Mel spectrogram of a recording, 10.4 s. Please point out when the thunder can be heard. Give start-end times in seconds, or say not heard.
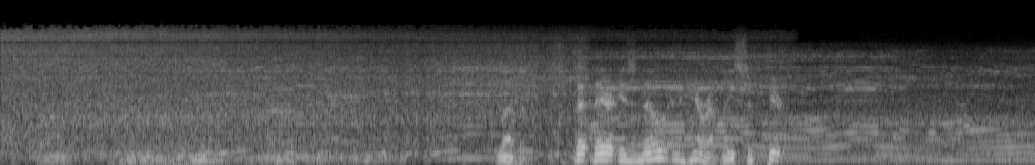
0.3-4.1.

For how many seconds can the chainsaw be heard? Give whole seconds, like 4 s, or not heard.
10 s.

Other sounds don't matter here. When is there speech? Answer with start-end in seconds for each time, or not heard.
5.0-7.8.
